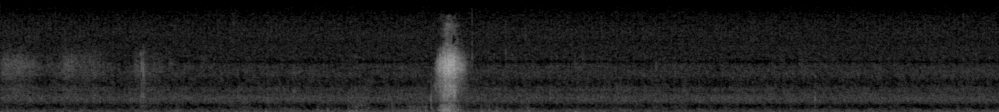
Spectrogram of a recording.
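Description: One brief, partly stifled sneeze burst against steady room hum; a single sneeze.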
